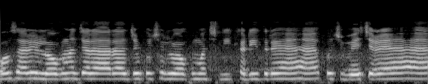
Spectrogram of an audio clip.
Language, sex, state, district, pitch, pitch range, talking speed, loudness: Hindi, female, Odisha, Malkangiri, 255 Hz, 250-265 Hz, 240 wpm, -14 LUFS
